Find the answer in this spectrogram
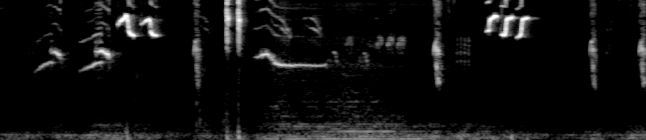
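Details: Hill blue flycatcher song of rising and falling high whistled phrases, one long steady whistled note held about a second, and short twittering clusters near the end over a low background hum.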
